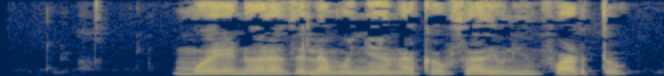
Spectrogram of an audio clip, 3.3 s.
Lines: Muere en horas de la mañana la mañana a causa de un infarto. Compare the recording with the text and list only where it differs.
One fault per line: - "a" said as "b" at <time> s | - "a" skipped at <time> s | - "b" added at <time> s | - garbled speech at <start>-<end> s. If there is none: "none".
- "la mañana" skipped at 2.1 s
